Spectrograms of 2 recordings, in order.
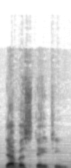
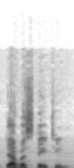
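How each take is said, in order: First: Devastating said once more, falling; repeat the word. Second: Devastating said clearly, falling; model word. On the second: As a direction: say devastating for students to copy. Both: Shown as a demonstration. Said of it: "why don't we say this".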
